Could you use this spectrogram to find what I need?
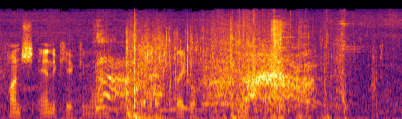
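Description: A blade slashes and strikes flesh with heavy thuds.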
